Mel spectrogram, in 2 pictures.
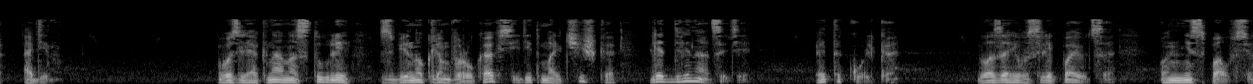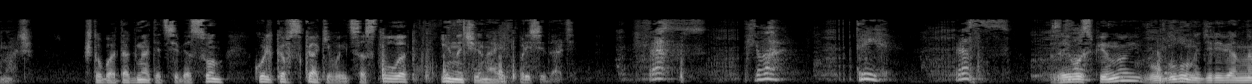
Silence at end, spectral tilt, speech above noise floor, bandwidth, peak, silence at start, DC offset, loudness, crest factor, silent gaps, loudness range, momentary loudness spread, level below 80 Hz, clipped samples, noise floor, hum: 0 s; -4.5 dB/octave; 34 dB; 8.8 kHz; -10 dBFS; 0.25 s; under 0.1%; -26 LUFS; 18 dB; none; 6 LU; 18 LU; -50 dBFS; under 0.1%; -60 dBFS; none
